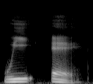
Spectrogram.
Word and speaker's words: 위해: When you say 위해, that H sound is often super soft, so a lot of the time it just sounds like Wi-hae.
